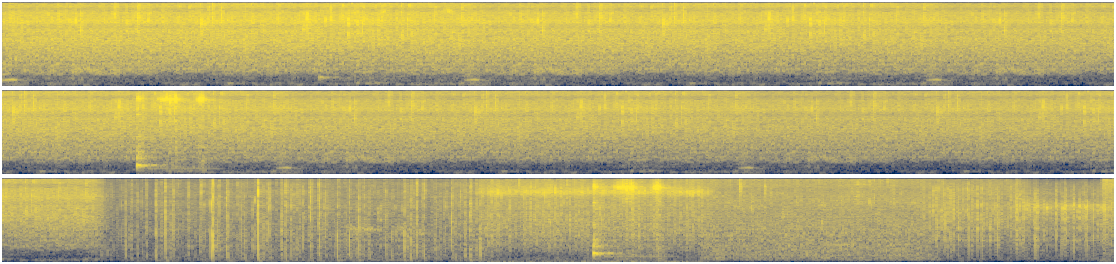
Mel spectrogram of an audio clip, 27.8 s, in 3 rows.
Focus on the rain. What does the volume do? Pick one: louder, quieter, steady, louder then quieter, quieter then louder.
quieter.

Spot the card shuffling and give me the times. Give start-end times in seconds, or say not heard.
2.6-3.8, 10.3-11.0, 23.4-24.1.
